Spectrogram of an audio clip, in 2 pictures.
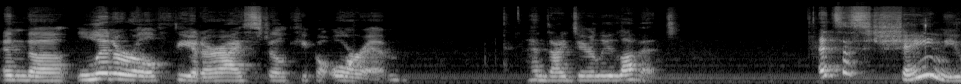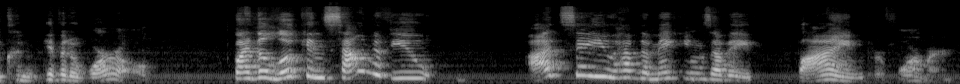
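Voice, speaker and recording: Casting: woman as genial, boastful older magnate, stagey and persuasive, unhurried delivery, comic play reading, faint noise on the line. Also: medium pitch, sing-song. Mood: flattering, persuasive. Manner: theatrical, coaxing, wry. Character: genial, self-important aging theater-loving tycoon bargaining with Death. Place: remote virtual reading. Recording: noisy online video call audio.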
